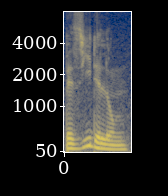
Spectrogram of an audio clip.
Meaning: 1. settlement 2. colonization
- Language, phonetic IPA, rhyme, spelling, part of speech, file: German, [bəˈziːdəlʊŋ], -iːdəlʊŋ, Besiedelung, noun, De-Besiedelung.ogg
